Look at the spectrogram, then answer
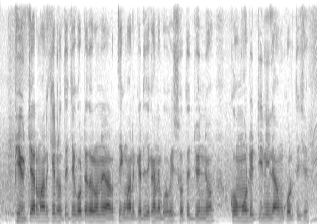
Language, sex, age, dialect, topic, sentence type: Bengali, male, 18-24, Western, banking, statement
